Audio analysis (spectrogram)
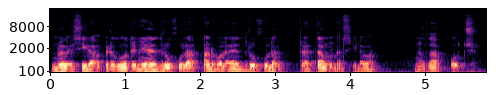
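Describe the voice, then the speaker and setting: A man teaching a language lesson in a patient, explanatory way, counting syllables aloud slowly and speaking to his students directly. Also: fairly low pitch, gravelly, dark tone. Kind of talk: classroom explanation over slides.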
